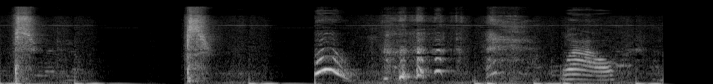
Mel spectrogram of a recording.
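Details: Sneeze: several separate sneezes from young women, a few with a voiced build-up before the burst; ordinary sneezing.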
